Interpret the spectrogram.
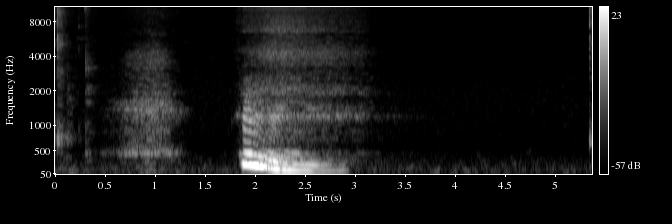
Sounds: Sigh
